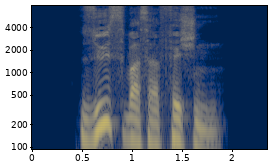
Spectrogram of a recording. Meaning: dative plural of Süßwasserfisch
- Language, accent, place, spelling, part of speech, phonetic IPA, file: German, Germany, Berlin, Süßwasserfischen, noun, [ˈzyːsvasɐˌfɪʃn̩], De-Süßwasserfischen.ogg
